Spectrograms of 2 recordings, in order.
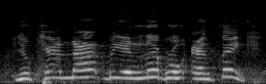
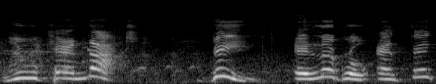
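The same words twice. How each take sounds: First: It is spoken at a normal speed. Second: It is spoken more slowly and deliberately.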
